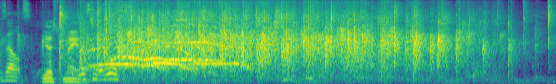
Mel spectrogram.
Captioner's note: audience cheering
